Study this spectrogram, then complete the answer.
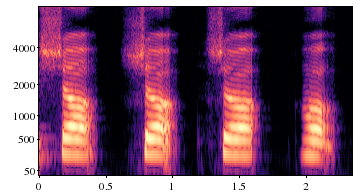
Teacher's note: ઘર્ષણ સાથે બહાર નીકળતી હવા સાથે ઉચ્ચારાતા વ્યંજનને ઉષ્માક્ષર અથવા તો સંઘર્ષી વ્યંજન કહેવામાં આવે છે.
